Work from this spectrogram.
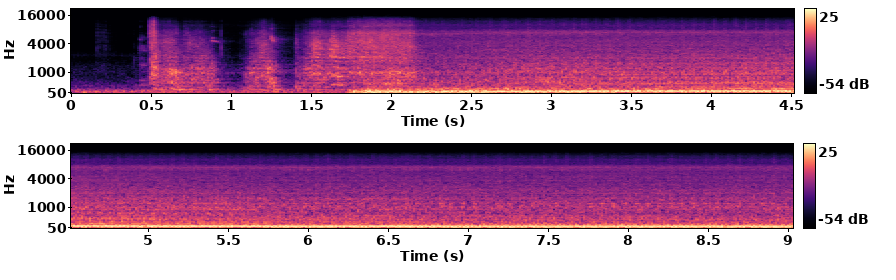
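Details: Engine with a backfiring issue under investigation: a few sharp pops during cranking, then it catches to a deep, lumpy idle, suggesting a weak cylinder.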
